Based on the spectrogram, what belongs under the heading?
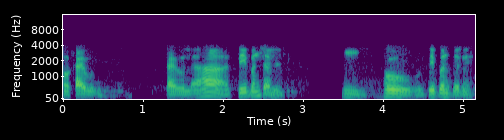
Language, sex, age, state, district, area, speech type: Marathi, male, 18-30, Maharashtra, Ratnagiri, rural, conversation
